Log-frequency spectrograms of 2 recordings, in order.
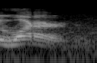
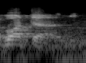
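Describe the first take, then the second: First: It is said in an American accent. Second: It is said in a British accent.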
